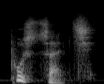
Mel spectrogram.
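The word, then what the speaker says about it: puszczać: lassen Push Zeit postzeit P gefolgt vor einem schönen u danach ein SZ welches als Spiel spielen Schule Schuh ausgesprochen wird also Push danach ein CZ welches wie in Tscheche oder tschüss ausgesprochen wird also pusht danach ein A pusza und dann ein C mit Strich welches breit gesprochen wird pusht seit pusht steigen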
